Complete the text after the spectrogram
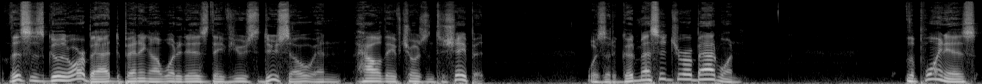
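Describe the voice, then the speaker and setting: A man delivers scripted personal narration in a medium-pitched voice. His phrasing is measured and emphatic, setting out his points one by one. The recording is dry, with very little room sound. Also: dry recording. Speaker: filmmaker and YouTuber narrating his own video.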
